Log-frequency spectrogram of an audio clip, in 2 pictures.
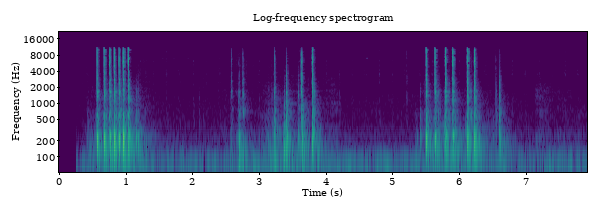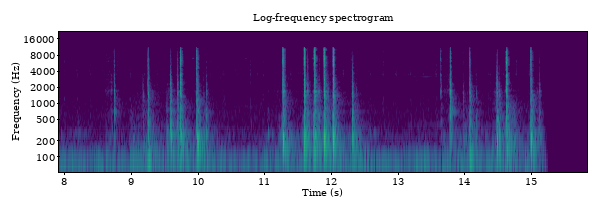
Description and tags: Käsijarru, vanha henkilöauto / Handbrake, old car, clicks, crackles and creaks, interior, close sound, Pobeda, a 1957 model
Käsijarru päälle ja pois muutaman kerran, raksuttava ääni, narahduksia ja naksahduksia, lähiääni, sisä. Pobeda, vm 1957.
Paikka/Place: Suomi / Finland / Noormarkku
Aika/Date: 05.08.1996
